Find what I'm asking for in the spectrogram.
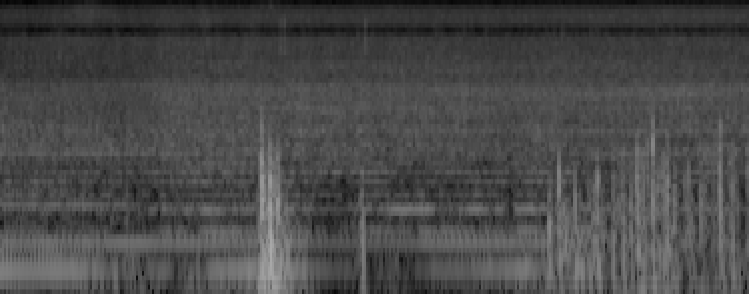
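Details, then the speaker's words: Fan after damaged blade replaced and parts swapped, run at speeds one, two and three: smooth, low, even hum with no wobble or rattle beyond a few switch clicks; normal fan running, blade true and balanced. "So, as you can tell, that wasn't that was much better than the last plate."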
